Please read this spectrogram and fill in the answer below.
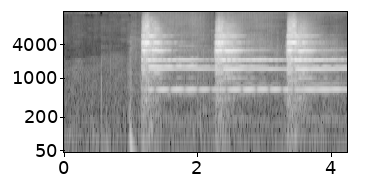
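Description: Hanging metal temple bell struck three times, about a second apart, each stroke ringing on with clear steady tones; a short low knock comes just before the first stroke.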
